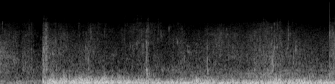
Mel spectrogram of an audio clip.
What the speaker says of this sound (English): Ah, this wind, man. Oh, fighting a pretty strong headwind.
